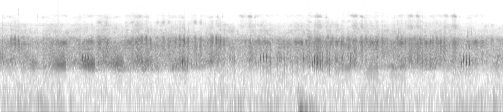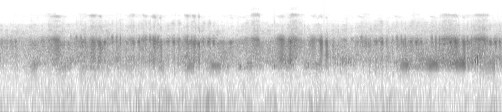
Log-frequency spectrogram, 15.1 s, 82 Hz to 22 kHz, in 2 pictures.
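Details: Dense chorus of frogs in lotus rice paddies along a country road in Echizen, Fukui, Japan, June 2021; many overlapping croaking and trilling voices form a continuous pulsing wall of sound, with bright repeated chirps and high insect-like ticks above.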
